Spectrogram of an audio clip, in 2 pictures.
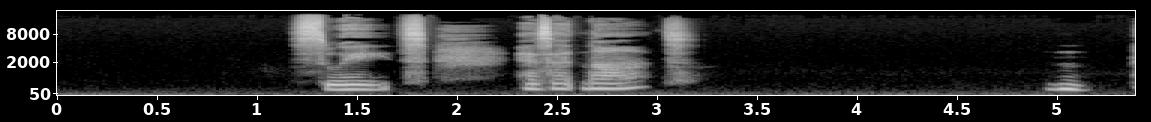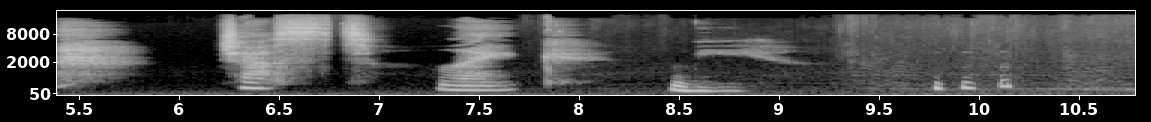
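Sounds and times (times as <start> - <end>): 
speech: 1.2 - 3.2, 5.0 - 5.6, 6.2 - 9.0, 9.8 - 10.3
drone bees buzzing: 9.2 - 10.7.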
